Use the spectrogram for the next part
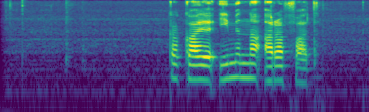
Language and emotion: Russian, neutral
